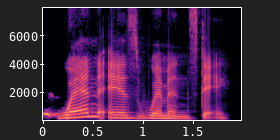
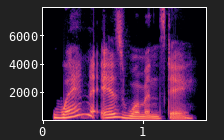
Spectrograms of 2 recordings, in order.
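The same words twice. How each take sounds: First: 'Women' has a short first vowel like 'wit'. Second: 'Women' sounds almost the same as 'woman'. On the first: The speaker calls it right. "I'm going to say that again" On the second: The speaker calls it wrong. "how I pronounce woman and women is very"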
